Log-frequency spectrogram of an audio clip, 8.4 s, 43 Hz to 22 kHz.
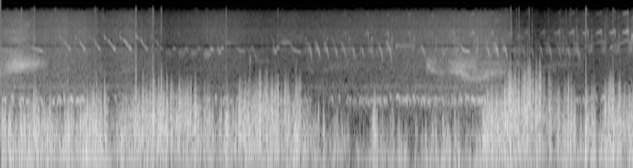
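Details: Males bubbling at a black grouse lek, east Wales, March 2016, a sustained low warbling drone with breaks, wind roaring underneath and rapid high ticking calls of other birds at the end.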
